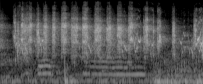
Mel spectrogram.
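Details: Budgerigar chatter: a rapid string of bright, pulsing high chirps repeated several times a second, over faint soft whistled tones.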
